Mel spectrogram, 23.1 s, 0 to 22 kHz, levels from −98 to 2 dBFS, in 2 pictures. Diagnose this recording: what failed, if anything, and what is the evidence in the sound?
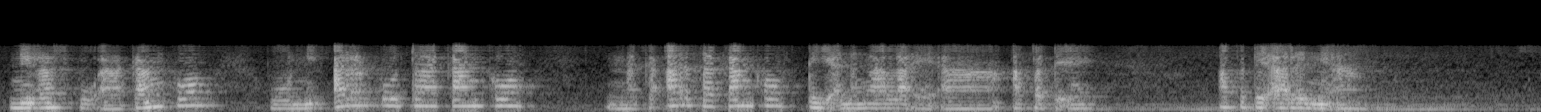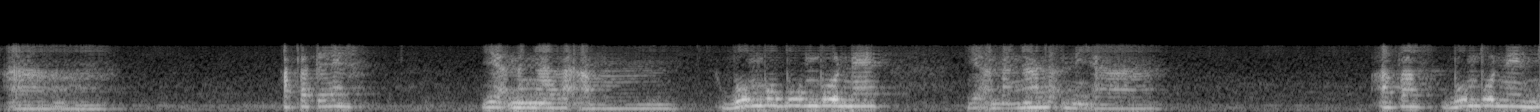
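Codec stage, likely Opus compression: the speech is rough and grainy throughout, with nothing above 4.2 kHz. A spectrogram shows a hard ceiling over noise-filled bands.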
